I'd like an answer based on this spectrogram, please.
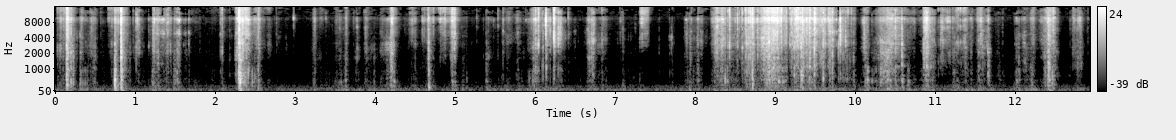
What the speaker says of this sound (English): Let's go ahead and open these up, starting with Pepper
